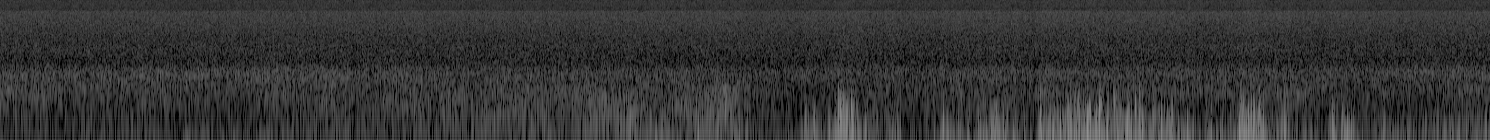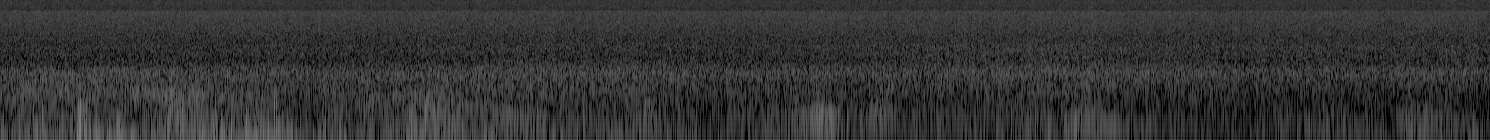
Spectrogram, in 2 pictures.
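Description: Wind rumbles outdoors across the microphone.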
